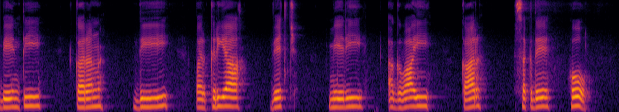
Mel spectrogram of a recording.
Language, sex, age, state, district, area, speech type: Punjabi, female, 60+, Punjab, Fazilka, rural, read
